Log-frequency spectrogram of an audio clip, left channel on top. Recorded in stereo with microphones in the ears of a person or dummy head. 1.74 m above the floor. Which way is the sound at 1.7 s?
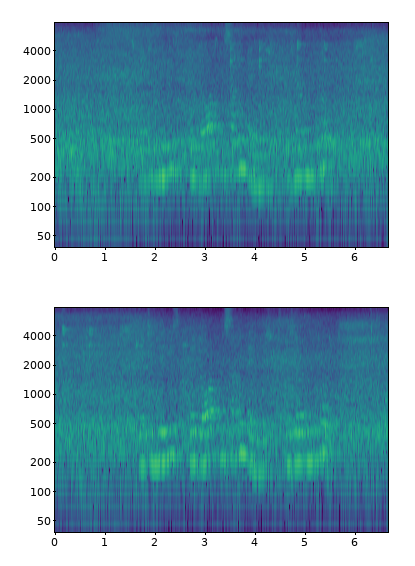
20° right (ahead or behind).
